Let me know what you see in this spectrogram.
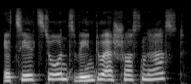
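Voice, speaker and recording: A man's voice: high-pitched, fairly quick, a little mellow, no room sound, clean studio sound, voice pushed up, lightly acted. A man voicing a pushy, blunt ten-year-old girl who keeps asking questions in a whiny, insistent way, in a storybook reading.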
